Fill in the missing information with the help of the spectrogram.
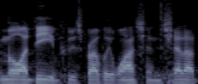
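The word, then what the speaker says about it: Muad'Dib: Just like Maudable instead of Moadib, who's probably watching.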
